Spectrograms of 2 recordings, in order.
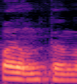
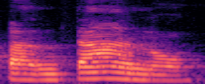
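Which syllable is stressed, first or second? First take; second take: first; second. First: The stress is on the first syllable. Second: The stress is on the second syllable. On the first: The speaker calls it wrong. "eu não vou pronunciar pântano" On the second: The speaker calls it right. "a sílaba tônica é o tan"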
